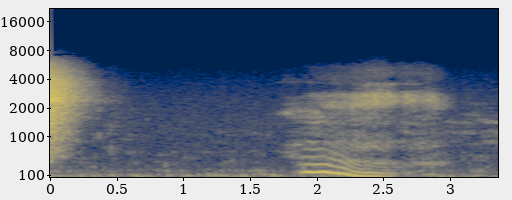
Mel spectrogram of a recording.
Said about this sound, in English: Hey. You slapped me. I'll do more than slap you.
